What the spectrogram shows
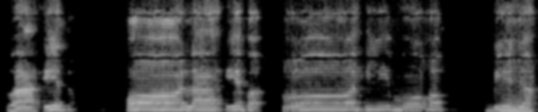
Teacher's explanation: Ibrahim dipanjangkan hi-nya karena dia kasrahnya berdiri.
